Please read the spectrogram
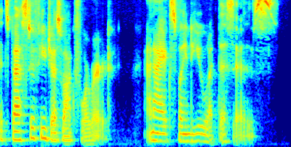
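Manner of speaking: soft, hushed whisper. Retelling what a man said from behind, retelling a whisper. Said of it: "he whispers and he goes".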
